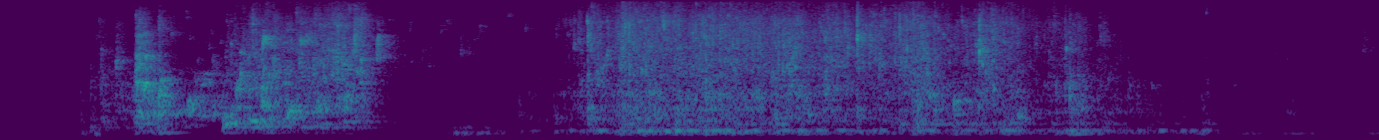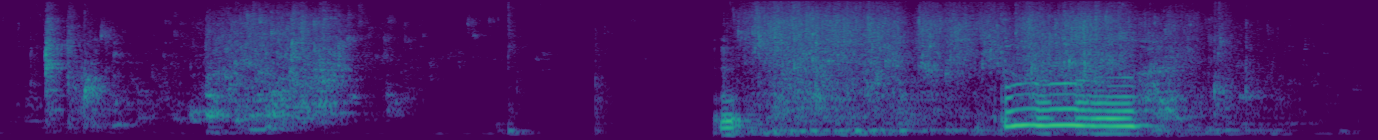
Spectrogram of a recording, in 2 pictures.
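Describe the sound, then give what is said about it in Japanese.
Water runs from a tap or shower while someone's hair is rinsed, flowing in several long bursts with brief pauses. A voice is briefly heard near the end. “流していいよ。”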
